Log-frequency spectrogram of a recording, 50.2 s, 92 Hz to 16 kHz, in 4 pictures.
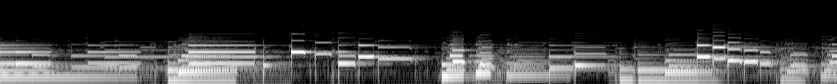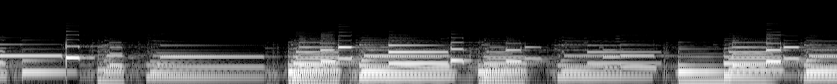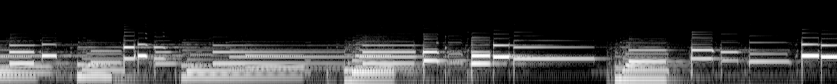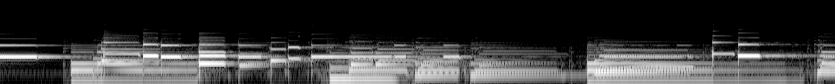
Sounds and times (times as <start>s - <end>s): Music: 0.0s - 50.1s.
